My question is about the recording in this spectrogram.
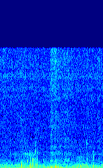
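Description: Quiet outdoor ambience: a faint steady low rumble with a few soft ticks about half a second and a second in.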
